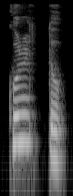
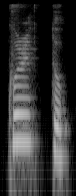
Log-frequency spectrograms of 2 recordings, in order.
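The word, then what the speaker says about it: 굴뚝: Bien entendu, pour certains mots, il faut tenir compte des règles de prononciation. Si vous êtes prêt, c'est parti. Le premier mot est culto. Culto.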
